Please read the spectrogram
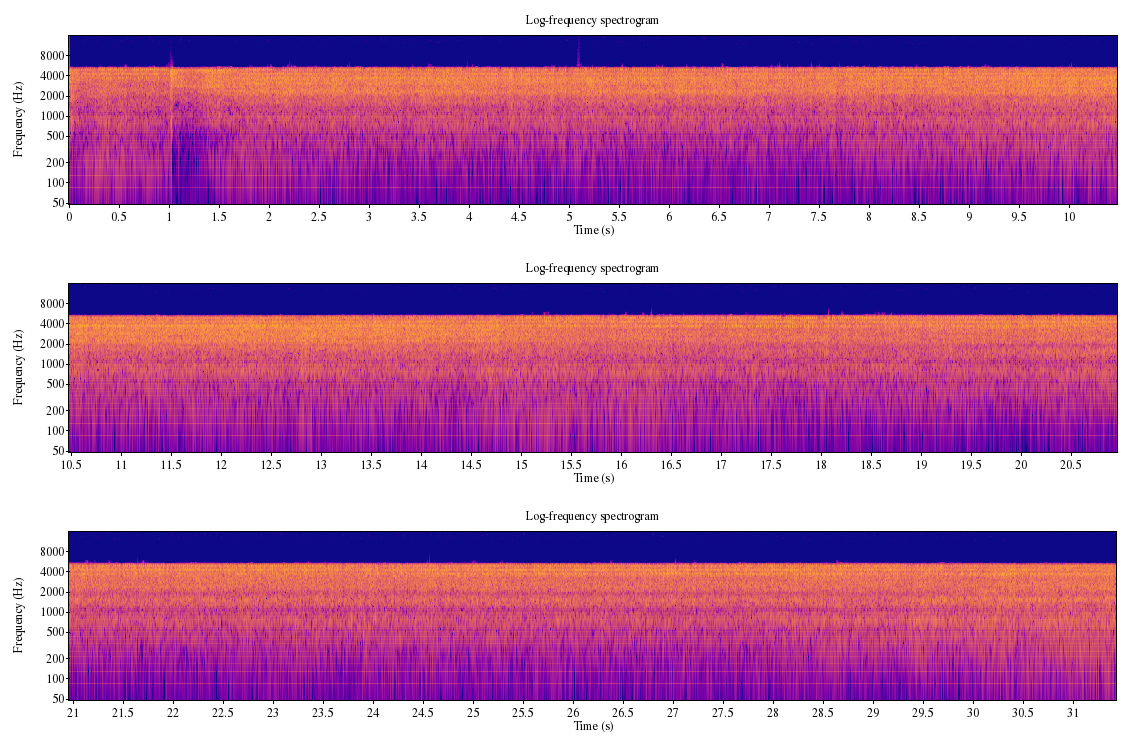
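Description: Steady mechanical running noise of motorized roller conveyors and factory machinery in operation, an even hum and whir with no distinct strokes, briefly dropping about a second in.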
